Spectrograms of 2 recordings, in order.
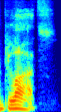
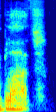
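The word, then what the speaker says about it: blót: It's got a line over the O.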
